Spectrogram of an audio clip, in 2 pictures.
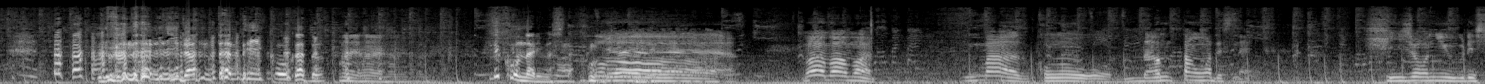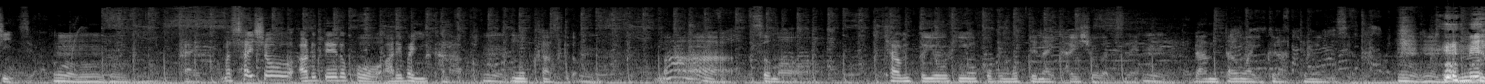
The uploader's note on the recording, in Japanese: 宮崎市内にある「住吉公園」という場所で行ったのですが、当日は残念ながらいい天気には恵まれませんでした。いつものように車の中で収録しているのですが。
